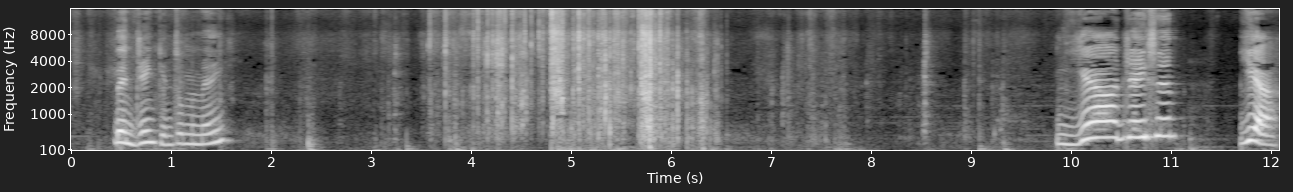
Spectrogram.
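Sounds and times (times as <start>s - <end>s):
plastic packaging crinkling: 3.4s - 7.5s.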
